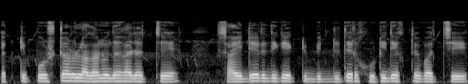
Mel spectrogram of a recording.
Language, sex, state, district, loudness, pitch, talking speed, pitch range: Bengali, male, Assam, Hailakandi, -15 LUFS, 140 Hz, 155 wpm, 130-150 Hz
